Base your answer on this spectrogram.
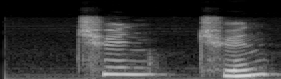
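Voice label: "Qun", Chinese syllable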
